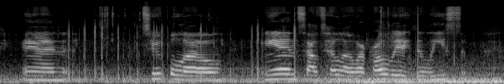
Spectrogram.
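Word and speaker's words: Tupelo: Alex the city I live in is called tupo but the very first time I ever like came here I would say tupello because that's how I would pronounce it but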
